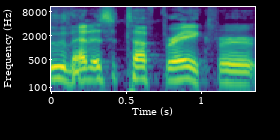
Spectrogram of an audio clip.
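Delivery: ordinary delivery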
